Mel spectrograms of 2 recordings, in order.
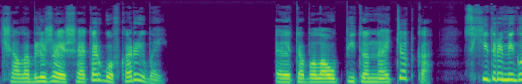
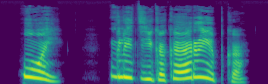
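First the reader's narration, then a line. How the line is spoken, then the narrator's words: Joyful exclamation. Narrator (Russian): радостно воскликнула Норандириэль, так, словно видела рыбу впервые в жизни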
